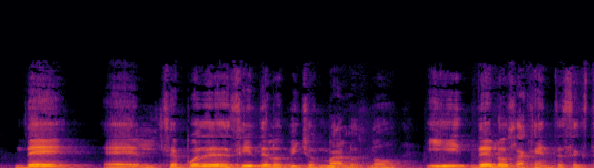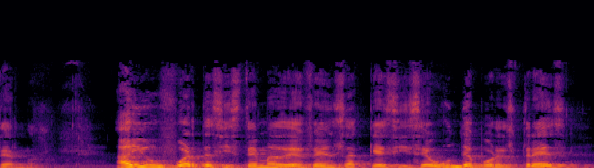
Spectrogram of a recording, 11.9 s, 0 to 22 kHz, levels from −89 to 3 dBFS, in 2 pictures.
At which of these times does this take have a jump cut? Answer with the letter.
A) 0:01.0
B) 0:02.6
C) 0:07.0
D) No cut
D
